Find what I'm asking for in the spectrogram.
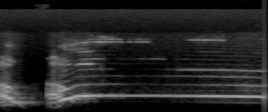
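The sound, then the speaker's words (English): A man's voice imitates a hound dog howl: a short yelp, then a long sustained howl that slides upward and holds a steady, clear tone until the end. “So you just go ahead and give us your best old hound dog howl to close us out today.”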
